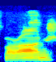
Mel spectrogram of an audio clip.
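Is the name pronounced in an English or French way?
French. The name is pronounced with French sounds. "the French way"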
